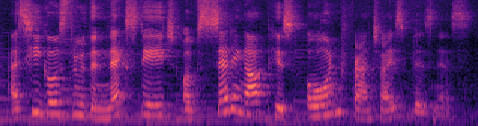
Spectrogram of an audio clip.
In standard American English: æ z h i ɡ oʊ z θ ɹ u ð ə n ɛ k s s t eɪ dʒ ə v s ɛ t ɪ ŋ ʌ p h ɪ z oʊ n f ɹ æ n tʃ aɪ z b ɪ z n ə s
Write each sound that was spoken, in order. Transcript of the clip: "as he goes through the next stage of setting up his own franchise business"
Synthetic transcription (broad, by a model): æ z h i ɡ oʊ z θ ɹ u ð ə n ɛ k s s t eɪ dʒ ə v s ɛ t ɪ ŋ ʌ p h ɪ z oʊ n f ɹ æ n tʃ aɪ z b ɪ z n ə s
